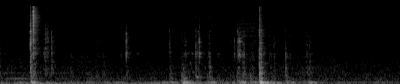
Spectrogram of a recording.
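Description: Plastic clicks and rattles of a desktop's DIMM slot latches being pushed open and a DDR2 memory stick being worked out of its slot: two sharp clicks, one near the start and one past halfway, among lighter ticks.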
